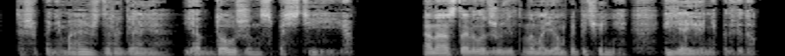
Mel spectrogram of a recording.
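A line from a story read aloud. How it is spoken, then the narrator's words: Barely audible whisper. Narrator (Russian): я чуть слышно прошептал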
